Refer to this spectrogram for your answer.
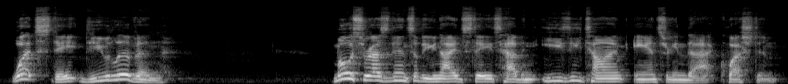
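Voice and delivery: clear, steady read-aloud of a textbook passage; reading aloud to class. Acted. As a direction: read the text out for students to follow along. Teacher reads the passage aloud.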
